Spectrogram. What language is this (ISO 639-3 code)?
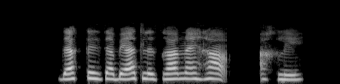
pus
